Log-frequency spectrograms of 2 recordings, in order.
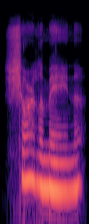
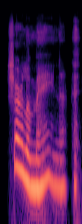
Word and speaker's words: Charlemagne: have a couple more ahead of me it's pronounced Charlemagne oh yes it reminds me of uh the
